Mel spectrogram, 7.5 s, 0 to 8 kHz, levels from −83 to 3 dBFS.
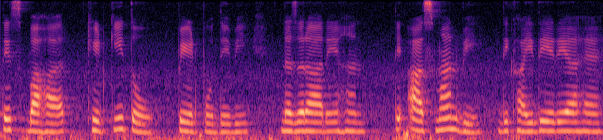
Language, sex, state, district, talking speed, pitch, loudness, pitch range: Punjabi, female, Punjab, Pathankot, 150 wpm, 195 Hz, -17 LUFS, 190-210 Hz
